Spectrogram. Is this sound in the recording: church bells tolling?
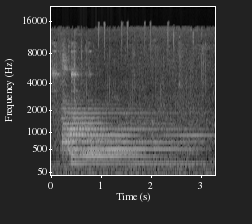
yes

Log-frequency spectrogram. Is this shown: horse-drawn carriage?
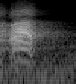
no

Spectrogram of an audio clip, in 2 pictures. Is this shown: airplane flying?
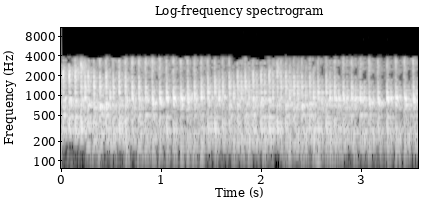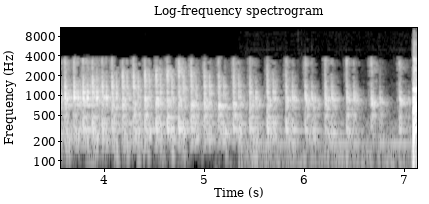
no

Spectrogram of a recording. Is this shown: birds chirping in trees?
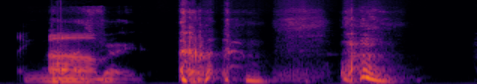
no

